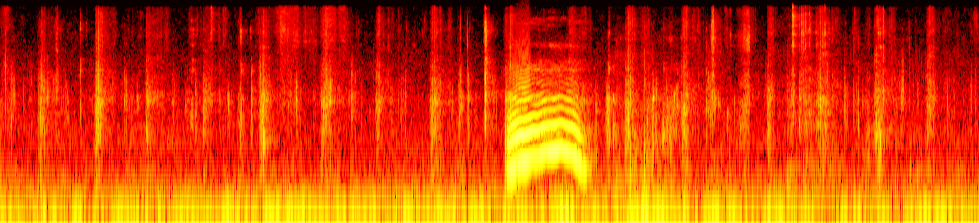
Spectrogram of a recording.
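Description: Close-up chewing of crunchy napa cabbage kimchi, many small wet crunches and mouth clicks. About five seconds in comes a short closed-mouth hum that rises and then falls in pitch, the loudest sound.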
